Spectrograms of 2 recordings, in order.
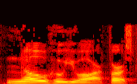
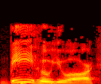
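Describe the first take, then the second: First: "Know" hit hard and drawn out; stress on KNOW. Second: "be" hit hard and held; stress on BE. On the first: Preacher putting knowing before being, stressing "Know". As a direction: slowly punch "Know" ahead of the rest. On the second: Preacher contrasting being with knowing, stressing "be". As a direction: punch "be", let the rest follow. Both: Shown as a demonstration. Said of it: "that's what Paul is emphasizing here".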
